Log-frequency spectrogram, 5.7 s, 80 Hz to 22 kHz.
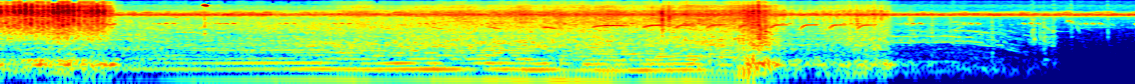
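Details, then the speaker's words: Electric mower/dethatcher lowered about an inch from its usual 2.5 in in very thick renovation grass: motor hum sags as blades bog, then drops out abruptly; motor cuts out under load, unlike gas. "the difference is I think with gas too is that you can hear the motor on here when it starts to catch it just cuts the motor off"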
